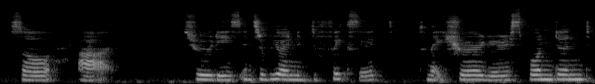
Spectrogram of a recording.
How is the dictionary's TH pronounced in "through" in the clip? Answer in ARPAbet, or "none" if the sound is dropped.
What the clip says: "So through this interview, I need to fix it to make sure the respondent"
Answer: T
